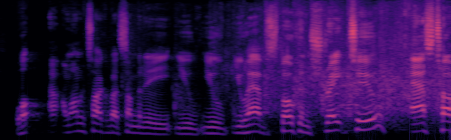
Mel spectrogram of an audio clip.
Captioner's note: applause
